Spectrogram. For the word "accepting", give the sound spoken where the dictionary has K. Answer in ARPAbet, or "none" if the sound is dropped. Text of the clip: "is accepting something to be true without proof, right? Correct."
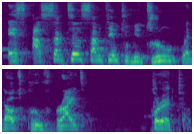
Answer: none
